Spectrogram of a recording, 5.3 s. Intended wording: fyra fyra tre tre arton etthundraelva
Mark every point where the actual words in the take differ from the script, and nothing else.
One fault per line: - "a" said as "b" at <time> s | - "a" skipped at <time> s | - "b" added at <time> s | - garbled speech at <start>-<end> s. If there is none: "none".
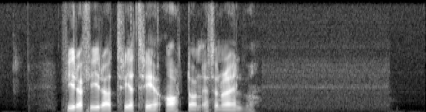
none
